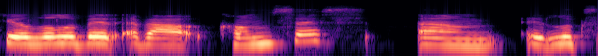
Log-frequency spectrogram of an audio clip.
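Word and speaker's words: CoMSES: COMSIS, yeah.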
